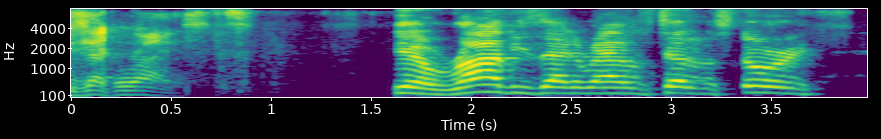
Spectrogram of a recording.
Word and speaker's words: Ravi: I keep Rava, how you say his name? Zacharias. Robbie Zacharias. Yeah, Ravi Zacharias was telling a story, but he was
